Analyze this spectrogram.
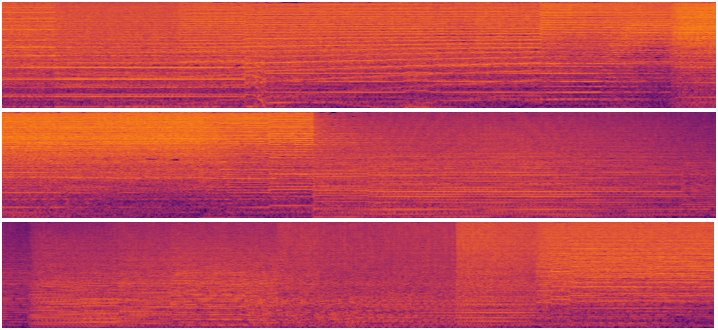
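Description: Synthesizer notes sound from a keyboard in short melodic phrases.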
